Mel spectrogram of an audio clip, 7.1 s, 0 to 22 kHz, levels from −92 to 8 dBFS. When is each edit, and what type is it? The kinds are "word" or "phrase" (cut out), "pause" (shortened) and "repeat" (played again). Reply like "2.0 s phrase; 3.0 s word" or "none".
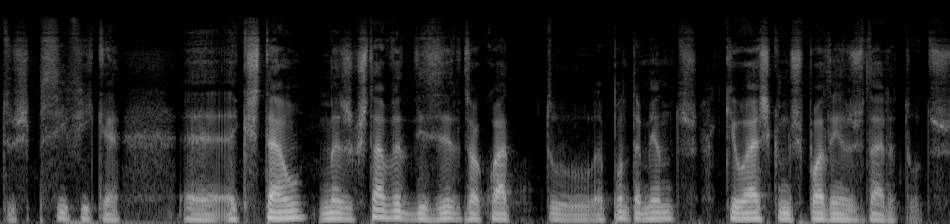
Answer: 3.5 s word; 5.3 s pause

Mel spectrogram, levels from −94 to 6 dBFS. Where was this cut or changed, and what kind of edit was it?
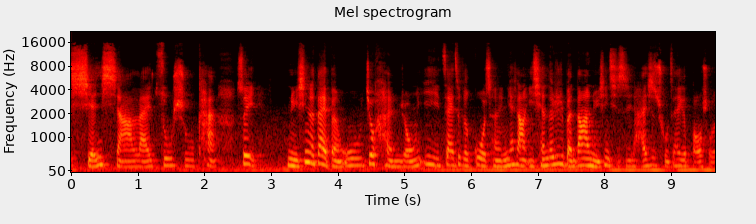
none

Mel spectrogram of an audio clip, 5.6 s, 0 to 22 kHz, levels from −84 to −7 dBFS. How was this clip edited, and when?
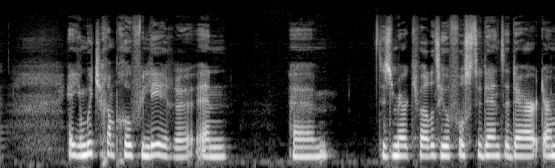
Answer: none

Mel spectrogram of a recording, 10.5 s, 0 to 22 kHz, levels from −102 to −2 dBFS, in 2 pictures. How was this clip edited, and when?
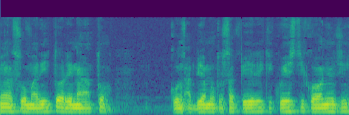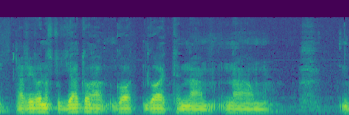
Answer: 2.8 s word; 3.3 s word; 5.4 s pause; 7.3 s pause

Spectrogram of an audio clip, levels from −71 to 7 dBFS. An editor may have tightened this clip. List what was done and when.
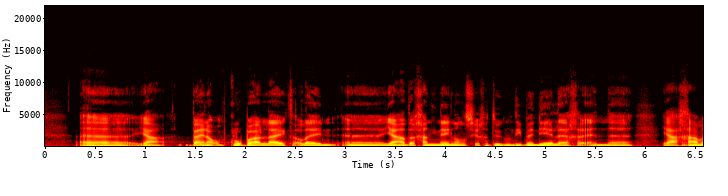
none

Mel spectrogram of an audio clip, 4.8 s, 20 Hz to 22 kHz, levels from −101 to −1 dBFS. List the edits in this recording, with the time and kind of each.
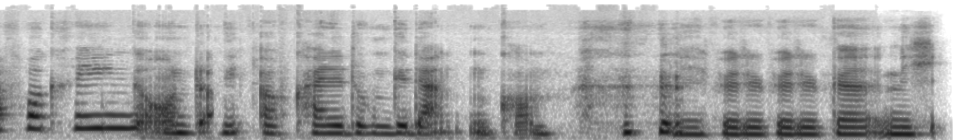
1.1 s word; 3.8 s repeat

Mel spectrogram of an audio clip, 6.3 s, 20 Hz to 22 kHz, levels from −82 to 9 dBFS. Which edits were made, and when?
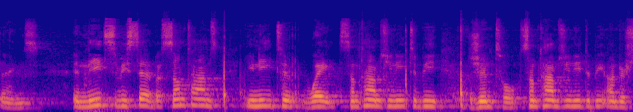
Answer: none

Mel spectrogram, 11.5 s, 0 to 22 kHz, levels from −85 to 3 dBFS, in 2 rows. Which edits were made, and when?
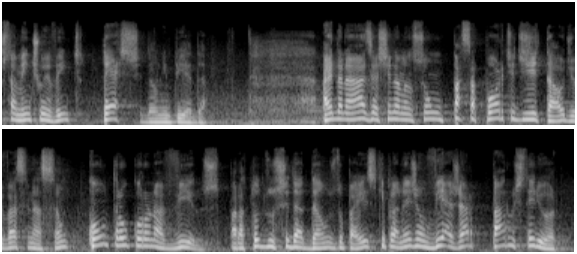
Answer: none

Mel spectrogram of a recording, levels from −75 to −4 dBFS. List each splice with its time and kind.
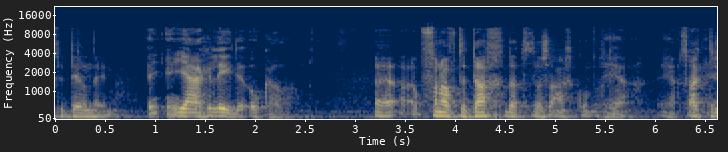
none

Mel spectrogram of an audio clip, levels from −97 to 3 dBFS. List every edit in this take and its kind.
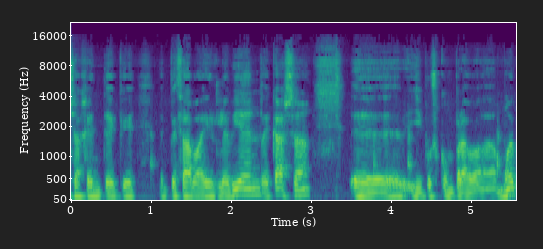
2.4 s phrase; 4.4 s word

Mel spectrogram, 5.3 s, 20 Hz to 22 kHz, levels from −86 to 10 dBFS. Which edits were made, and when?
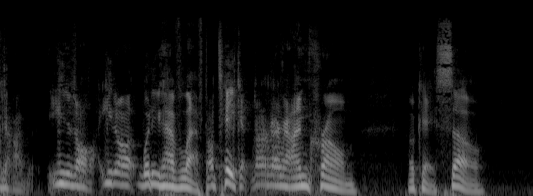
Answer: none

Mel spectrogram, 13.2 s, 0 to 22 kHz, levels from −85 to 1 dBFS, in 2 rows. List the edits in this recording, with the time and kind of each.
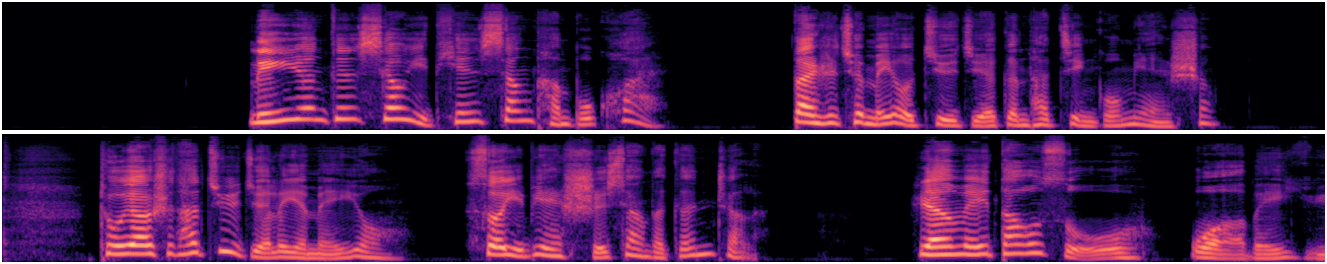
none

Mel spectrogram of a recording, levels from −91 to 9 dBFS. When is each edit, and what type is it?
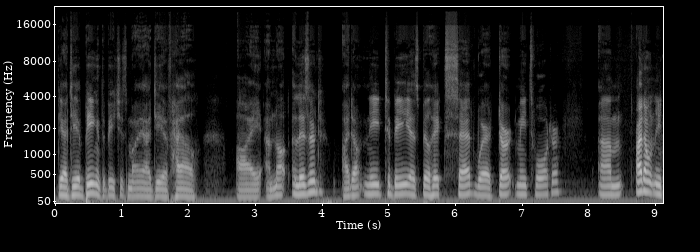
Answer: none

